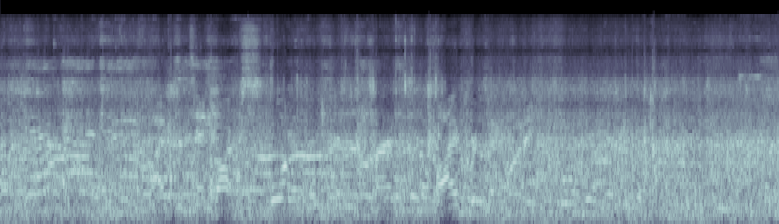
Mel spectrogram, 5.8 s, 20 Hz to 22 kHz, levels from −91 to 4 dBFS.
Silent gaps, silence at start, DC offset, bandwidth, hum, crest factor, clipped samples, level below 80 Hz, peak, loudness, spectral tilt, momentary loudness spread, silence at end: none; 0 s; under 0.1%; 16.5 kHz; none; 12 dB; under 0.1%; -46 dBFS; -2 dBFS; -14 LUFS; -3 dB/octave; 2 LU; 0 s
